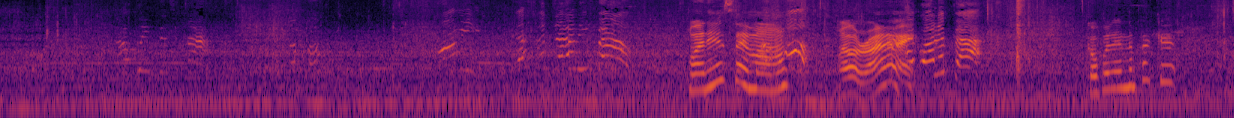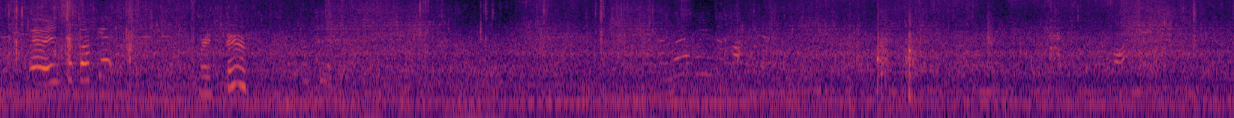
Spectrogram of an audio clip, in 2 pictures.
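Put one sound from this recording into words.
A boat engine idles nearby with a low steady hum.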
